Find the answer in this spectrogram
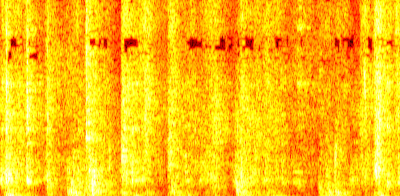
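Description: Footsteps of a person walking across a bare, unfinished floor: an uneven run of dull thuds and scuffs.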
